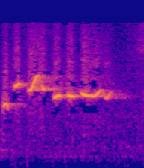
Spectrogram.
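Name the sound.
human whistling a melody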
